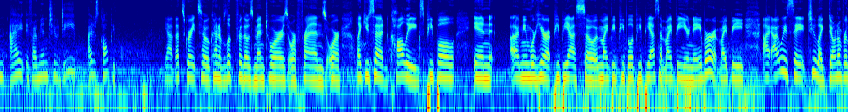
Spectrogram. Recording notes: LIVE from the Annual Private Practice Section Meeting in Orlando, Florida. I am coming to you live from the private practice annual private practice section annual meeting in Orlando, Florida. We're sitting outside.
